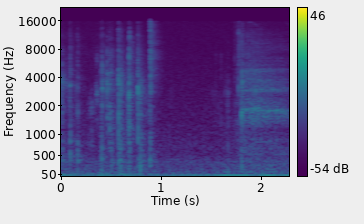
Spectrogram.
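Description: Computer keyboard keystrokes: a quick run of key presses over about a second as a password is typed in, followed by a soft hiss near the end.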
